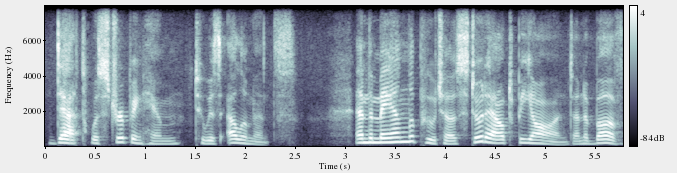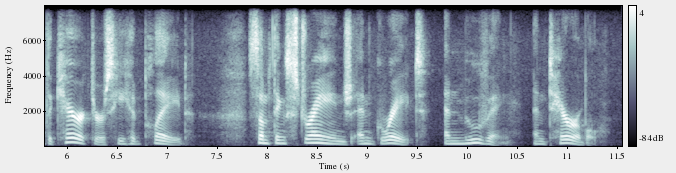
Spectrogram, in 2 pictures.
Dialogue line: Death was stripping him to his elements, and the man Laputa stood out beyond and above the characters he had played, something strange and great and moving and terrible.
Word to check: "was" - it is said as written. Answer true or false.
true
